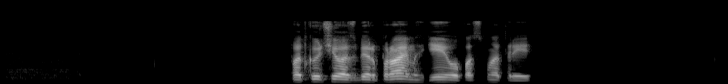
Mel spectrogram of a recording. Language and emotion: Russian, neutral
